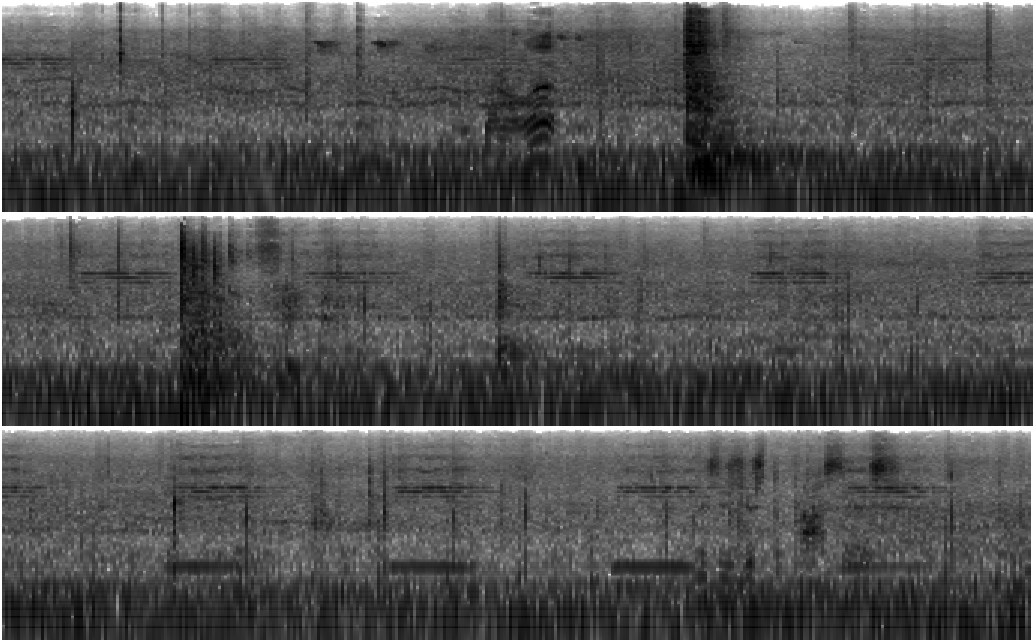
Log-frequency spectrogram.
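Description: Steel wheelbarrow being pushed over concrete: a steady low rumble from its rolling tyre, with two sharp knocks, about five and eight seconds in. A faint high chirping repeats about once a second in the background.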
